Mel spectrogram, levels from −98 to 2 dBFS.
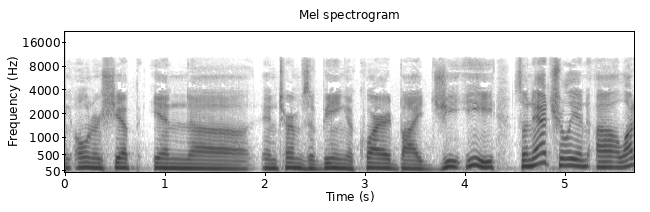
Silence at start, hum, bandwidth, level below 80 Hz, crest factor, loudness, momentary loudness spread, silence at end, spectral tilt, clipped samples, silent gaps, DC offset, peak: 0 s; none; 10 kHz; -60 dBFS; 14 dB; -27 LUFS; 4 LU; 0 s; -7 dB/octave; under 0.1%; none; under 0.1%; -12 dBFS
